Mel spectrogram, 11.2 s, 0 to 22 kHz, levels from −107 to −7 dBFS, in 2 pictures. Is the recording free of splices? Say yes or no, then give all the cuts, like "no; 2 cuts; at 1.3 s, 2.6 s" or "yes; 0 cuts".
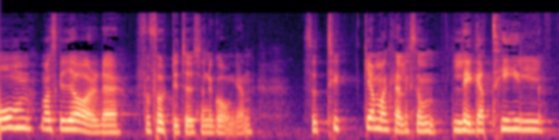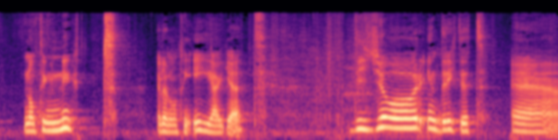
yes; 0 cuts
